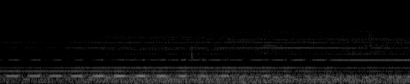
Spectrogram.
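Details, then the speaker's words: Electric trolling motor on speed 5, the highest, before prop and tuning adjustment: quiet steady electric hum with a faint pulsing tone, even and smooth; motor running normally. "But that's on 5, which is the highest speed."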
